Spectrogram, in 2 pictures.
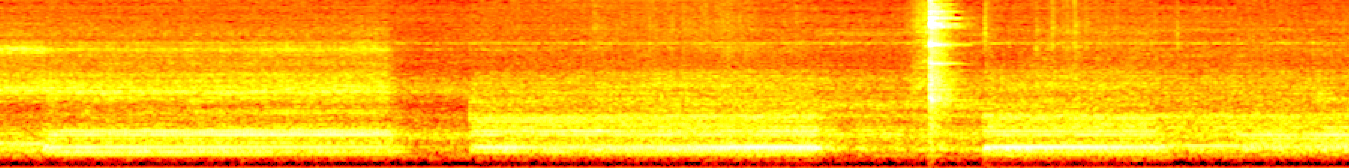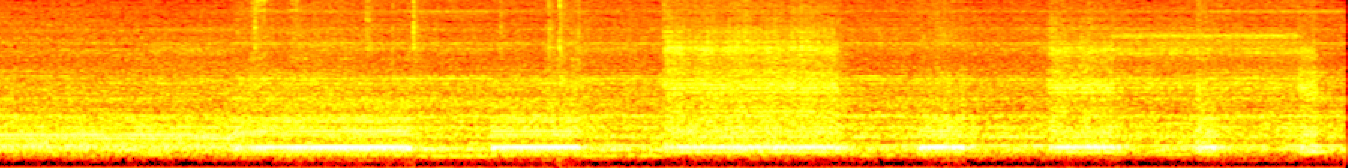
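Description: A homemade aluminium robot arm's electric motors whining in stop-start runs of steady pitch as the arm moves, with one sharp click about six seconds in.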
